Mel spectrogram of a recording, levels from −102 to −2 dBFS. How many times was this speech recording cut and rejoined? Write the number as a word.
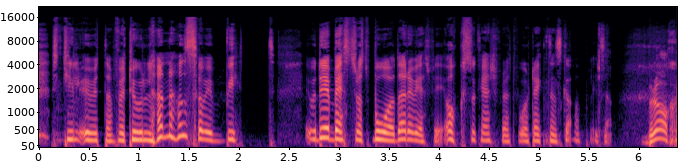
zero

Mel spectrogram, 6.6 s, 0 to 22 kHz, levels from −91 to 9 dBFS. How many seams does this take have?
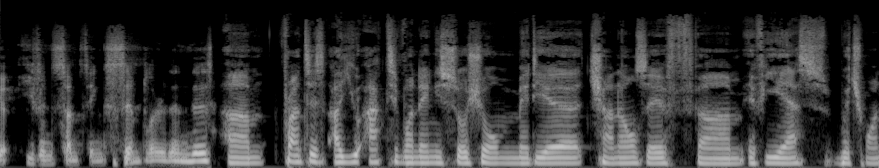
two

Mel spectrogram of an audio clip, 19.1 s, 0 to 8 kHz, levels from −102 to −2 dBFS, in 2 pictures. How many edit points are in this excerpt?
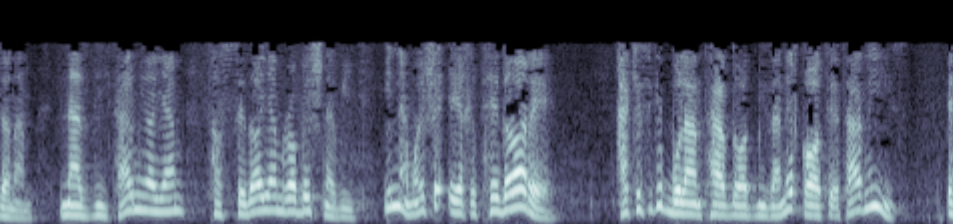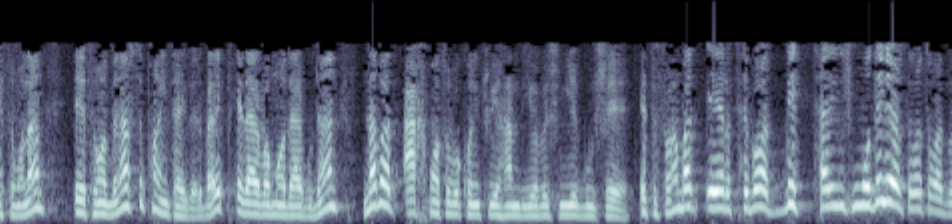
one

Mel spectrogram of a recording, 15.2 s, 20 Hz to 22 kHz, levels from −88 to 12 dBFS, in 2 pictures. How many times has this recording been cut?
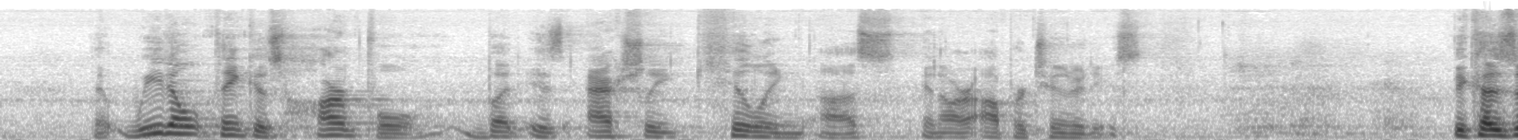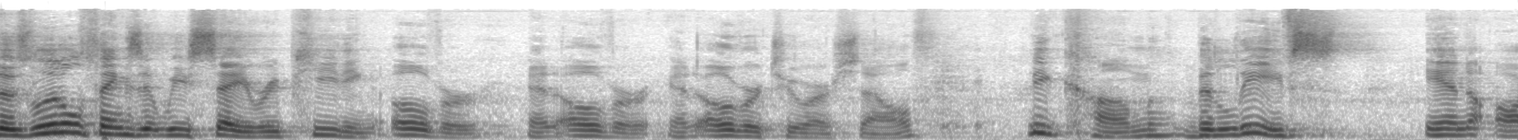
one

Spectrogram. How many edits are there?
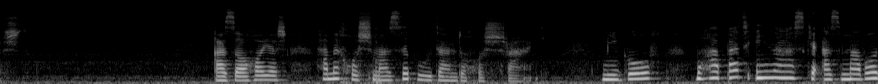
zero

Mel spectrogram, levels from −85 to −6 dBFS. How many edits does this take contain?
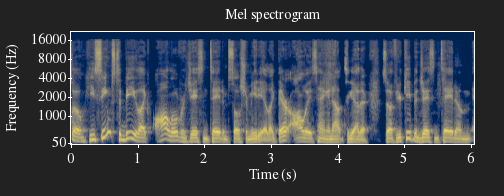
zero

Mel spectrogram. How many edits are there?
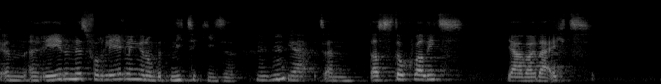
one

